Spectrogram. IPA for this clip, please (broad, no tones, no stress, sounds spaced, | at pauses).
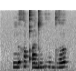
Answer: ŋ ə h ũ qʼ ã d u bʱ u ɡʱ ʌ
